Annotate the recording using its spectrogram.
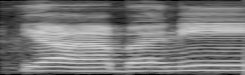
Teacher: பெரிய மத்து கிடையாது சின்ன மத்து தான் இது வந்து மத்தே முன்பஸில் அதனால மூணுல இருந்து நாலு அலிஃப் வரைக்கும் நம்ம நீட்டி ஓதினா போதும்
